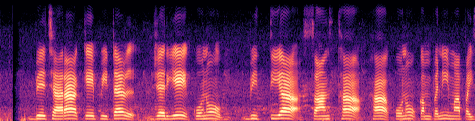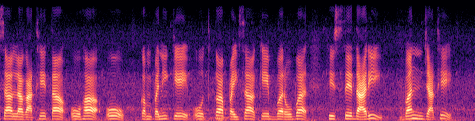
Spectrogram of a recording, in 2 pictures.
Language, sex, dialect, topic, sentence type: Chhattisgarhi, female, Western/Budati/Khatahi, banking, statement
